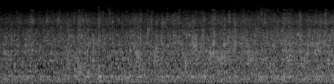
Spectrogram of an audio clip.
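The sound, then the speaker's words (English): Steady rushing of flowing water fills the whole clip, a continuous bright trickling and gushing with no breaks and no voices, from a series of riffle and pool chambers built to mimic headwater streams in the experimental stream lab at the Leetown Science Center in Kearneysville, West Virginia. “This is the experimental stream lab at the Leetown Science Center in Kearneysville, West Virginia.”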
